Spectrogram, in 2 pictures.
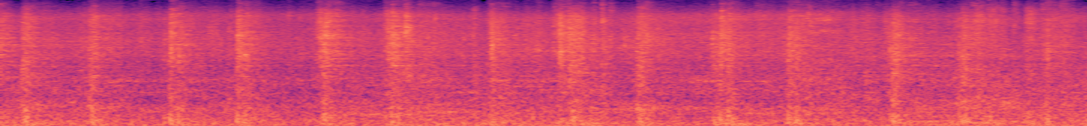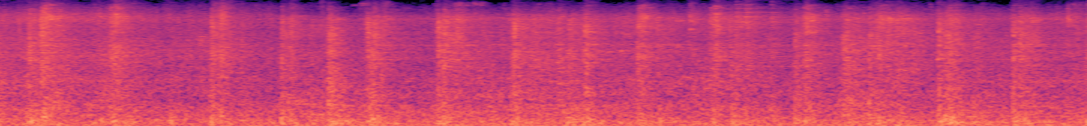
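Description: Freight train of steel hopper wagons rolling past, its wheels clicking over rail joints in a steady clickety-clack of about two to three beats a second over a continuous rumble.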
